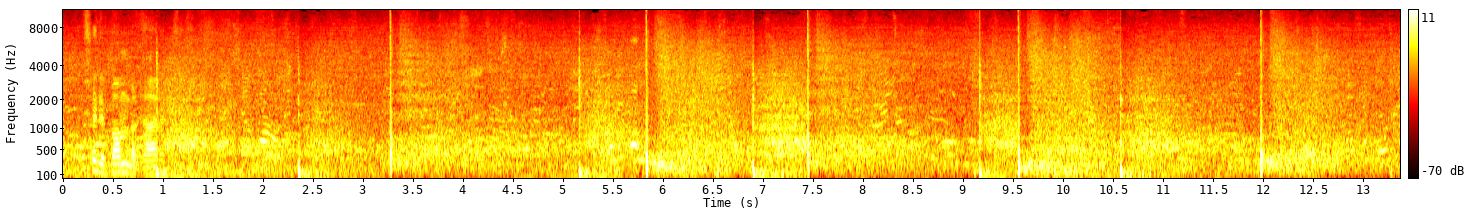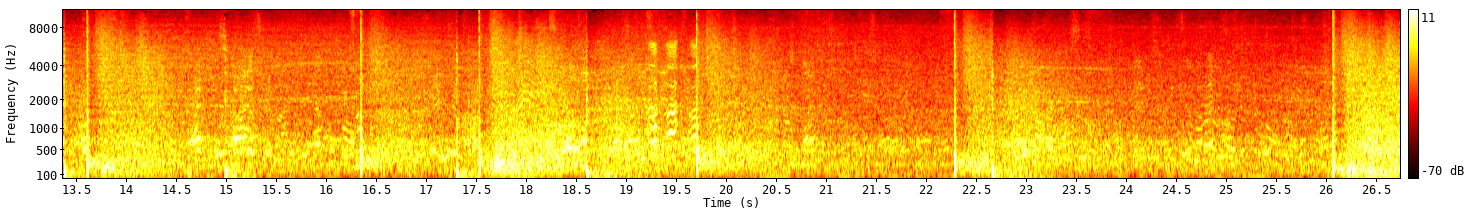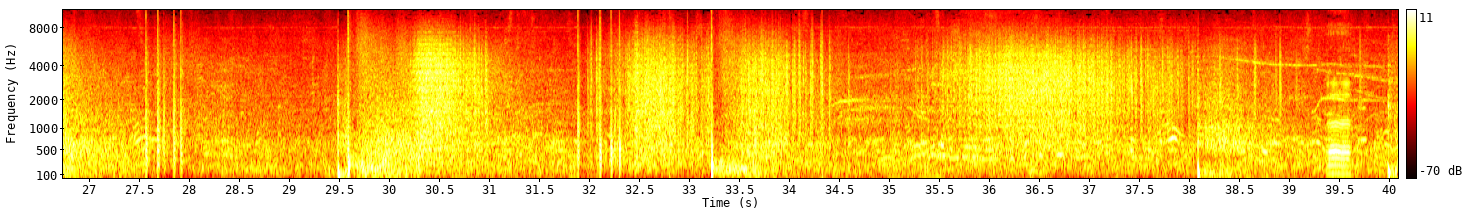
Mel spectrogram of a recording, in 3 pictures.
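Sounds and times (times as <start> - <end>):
firework crackling: 0.0 - 25.3, 25.9 - 40.0.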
